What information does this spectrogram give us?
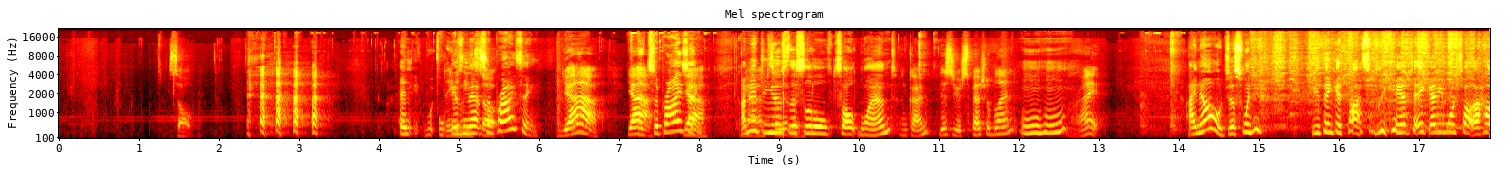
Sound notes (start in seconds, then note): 2.3 laughs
